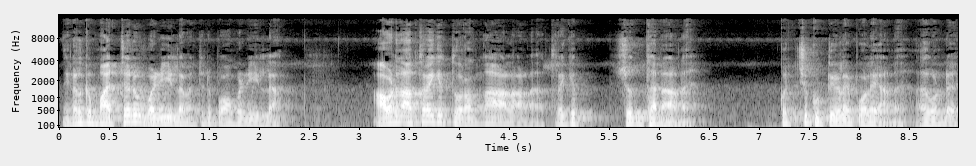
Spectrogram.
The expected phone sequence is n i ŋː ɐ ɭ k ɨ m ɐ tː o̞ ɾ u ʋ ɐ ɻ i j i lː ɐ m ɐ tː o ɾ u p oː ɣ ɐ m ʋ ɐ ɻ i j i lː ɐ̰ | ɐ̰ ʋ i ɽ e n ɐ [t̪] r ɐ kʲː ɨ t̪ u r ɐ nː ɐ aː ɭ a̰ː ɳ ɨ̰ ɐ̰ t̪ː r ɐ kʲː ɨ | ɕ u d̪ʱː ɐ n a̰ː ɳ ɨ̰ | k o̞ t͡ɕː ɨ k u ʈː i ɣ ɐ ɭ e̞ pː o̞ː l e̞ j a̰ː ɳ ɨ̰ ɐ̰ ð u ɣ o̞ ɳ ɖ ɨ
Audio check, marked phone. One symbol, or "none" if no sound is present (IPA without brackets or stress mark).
t̪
